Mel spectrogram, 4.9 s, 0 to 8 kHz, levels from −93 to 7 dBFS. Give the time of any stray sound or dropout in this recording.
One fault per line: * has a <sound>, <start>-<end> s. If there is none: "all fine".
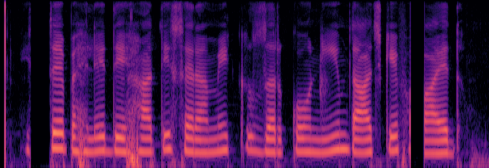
* has a dropout, 4.1-4.2 s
